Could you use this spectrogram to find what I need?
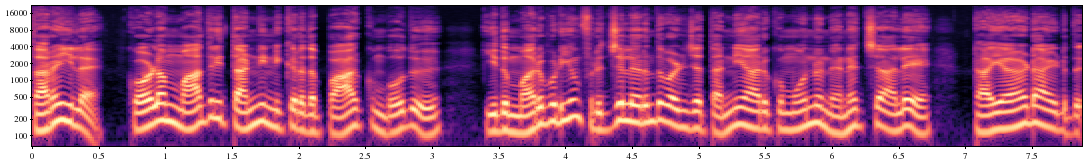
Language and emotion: Tamil, sad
